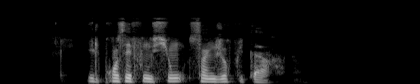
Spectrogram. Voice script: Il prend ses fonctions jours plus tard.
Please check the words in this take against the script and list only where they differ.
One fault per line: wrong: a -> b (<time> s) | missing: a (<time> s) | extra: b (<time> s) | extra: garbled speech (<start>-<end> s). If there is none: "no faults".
extra: cinq (1.9 s)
